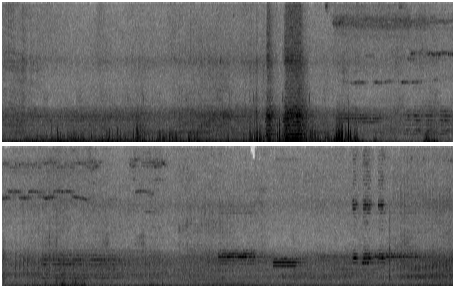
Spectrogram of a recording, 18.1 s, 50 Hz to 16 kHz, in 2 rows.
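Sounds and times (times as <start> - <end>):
engine and road rumble: 0.0 - 18.0
vehicle horn tooting: 5.2 - 6.2, 6.8 - 9.1, 9.8 - 11.4.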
